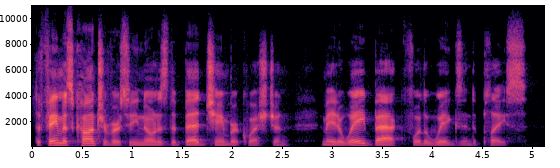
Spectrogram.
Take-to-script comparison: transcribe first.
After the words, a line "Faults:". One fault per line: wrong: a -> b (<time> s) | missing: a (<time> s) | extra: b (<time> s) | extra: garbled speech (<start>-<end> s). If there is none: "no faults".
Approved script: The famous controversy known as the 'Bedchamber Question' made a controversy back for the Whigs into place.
The famous controversy known as the 'Bedchamber Question' made a way back for the Whigs into place.
Faults:
wrong: controversy -> way (3.1 s)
